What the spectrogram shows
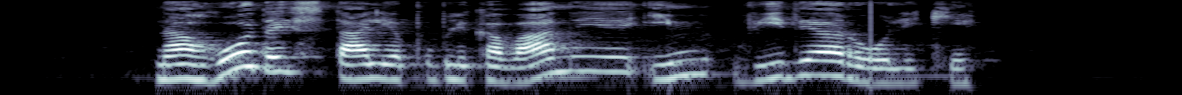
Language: Belarusian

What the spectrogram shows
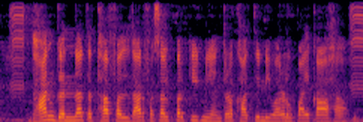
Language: Bhojpuri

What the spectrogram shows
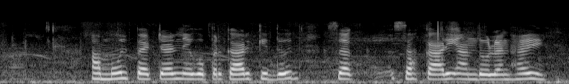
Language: Magahi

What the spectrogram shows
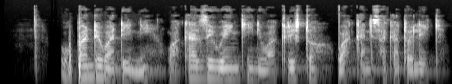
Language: Swahili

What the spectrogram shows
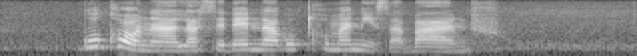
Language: Swati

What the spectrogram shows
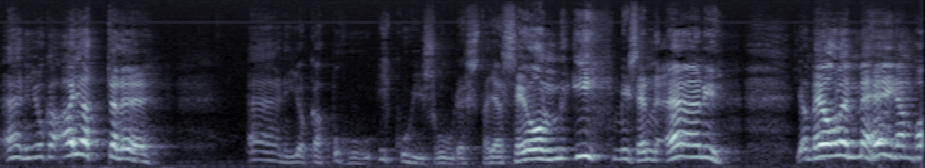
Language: Finnish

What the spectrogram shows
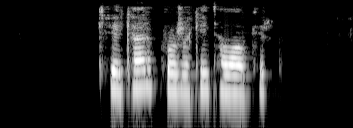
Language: Central Kurdish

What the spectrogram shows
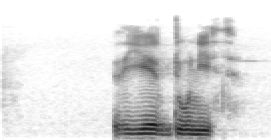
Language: Kabyle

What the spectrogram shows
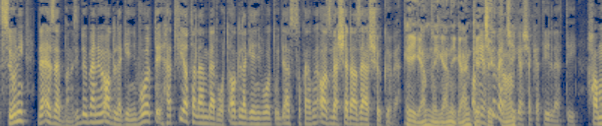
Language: Hungarian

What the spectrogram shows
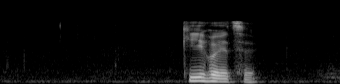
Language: Bangla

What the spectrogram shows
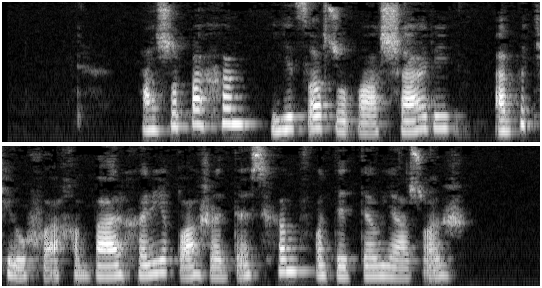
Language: Kabardian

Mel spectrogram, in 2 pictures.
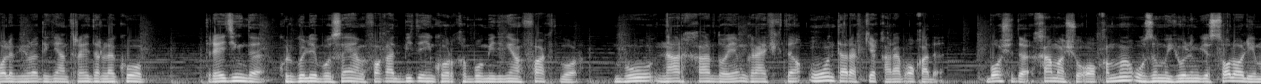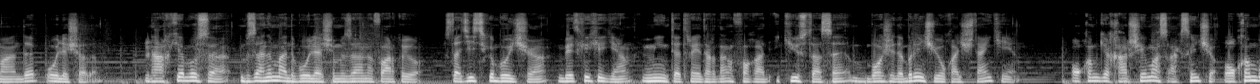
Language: Uzbek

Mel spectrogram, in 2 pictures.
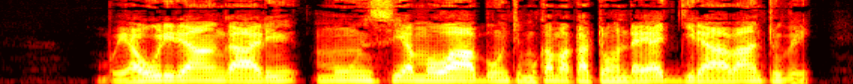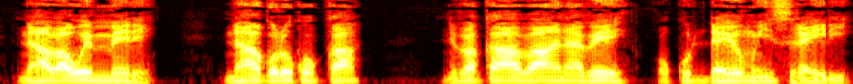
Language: Ganda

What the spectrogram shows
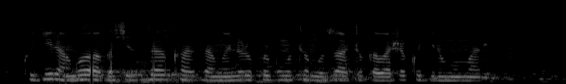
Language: Kinyarwanda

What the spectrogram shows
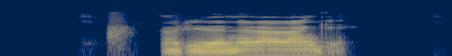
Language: Mokpwe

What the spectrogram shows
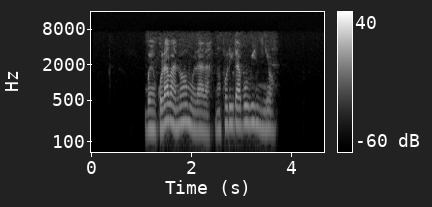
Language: Ganda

